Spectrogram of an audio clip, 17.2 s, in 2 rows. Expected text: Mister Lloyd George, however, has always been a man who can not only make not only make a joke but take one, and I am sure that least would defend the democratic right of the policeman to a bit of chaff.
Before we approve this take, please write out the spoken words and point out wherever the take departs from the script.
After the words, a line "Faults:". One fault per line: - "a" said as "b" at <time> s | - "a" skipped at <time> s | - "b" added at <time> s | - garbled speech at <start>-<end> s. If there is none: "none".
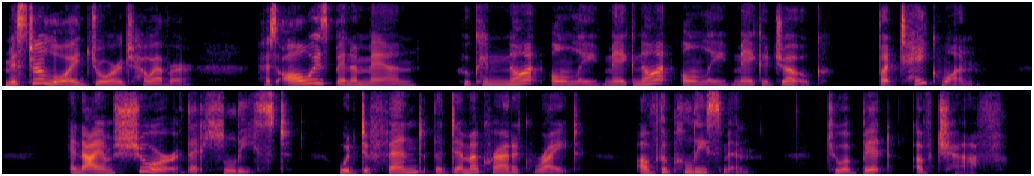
Mister Lloyd George, however, has always been a man who can not only make not only make a joke but take one, and I am sure that least would defend the democratic right of the policeman to a bit of chaff.
Faults:
none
